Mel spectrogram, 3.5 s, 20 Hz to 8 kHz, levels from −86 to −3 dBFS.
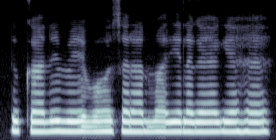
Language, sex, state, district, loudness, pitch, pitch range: Hindi, female, Jharkhand, Palamu, -11 LUFS, 205 Hz, 205-210 Hz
